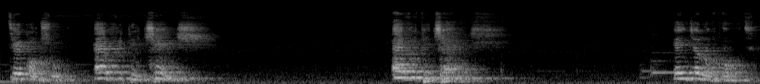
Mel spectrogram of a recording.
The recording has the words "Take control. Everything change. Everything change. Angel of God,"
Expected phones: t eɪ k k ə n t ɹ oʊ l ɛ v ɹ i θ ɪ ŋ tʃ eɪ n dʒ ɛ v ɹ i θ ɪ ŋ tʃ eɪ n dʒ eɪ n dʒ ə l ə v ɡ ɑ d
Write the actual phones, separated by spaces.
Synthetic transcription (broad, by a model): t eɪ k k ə t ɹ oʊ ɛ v ɹ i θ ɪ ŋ tʃ eɪ n dʒ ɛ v ɹ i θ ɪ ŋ tʃ eɪ n dʒ eɪ n dʒ ə l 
